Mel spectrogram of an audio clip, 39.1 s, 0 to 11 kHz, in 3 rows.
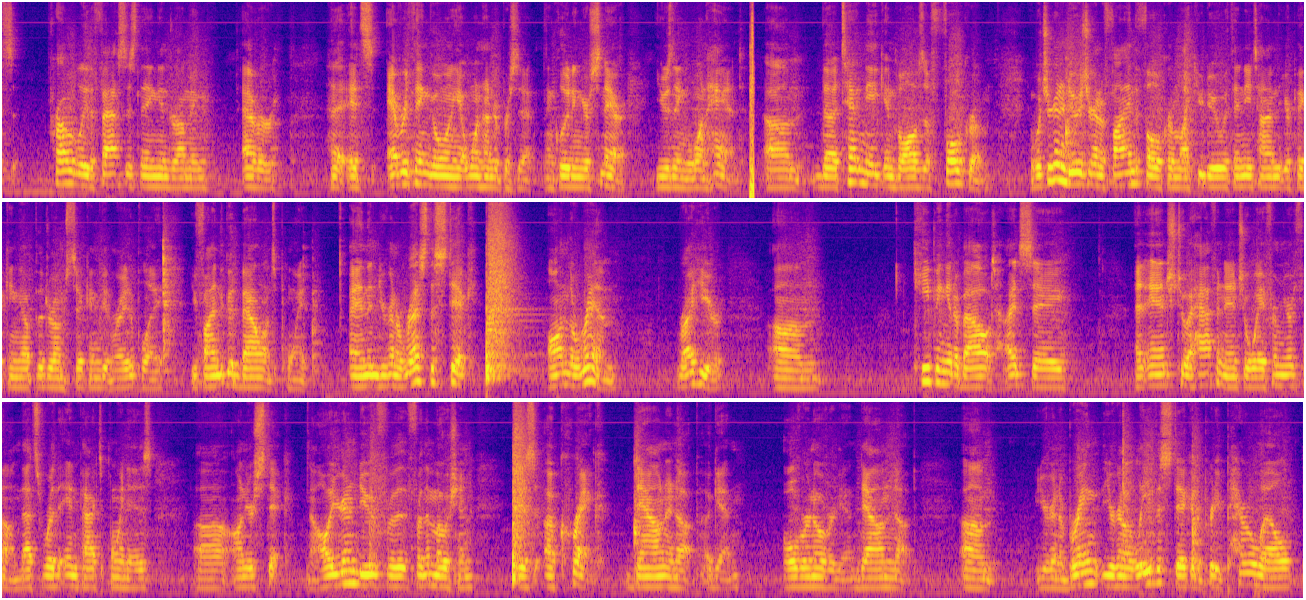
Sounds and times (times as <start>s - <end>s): Speech: 0.0s - 17.8s, 18.5s - 19.2s, 19.8s - 21.3s, 22.0s - 39.0s.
